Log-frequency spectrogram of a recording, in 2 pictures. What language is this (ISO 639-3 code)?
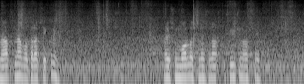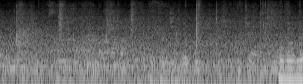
tur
